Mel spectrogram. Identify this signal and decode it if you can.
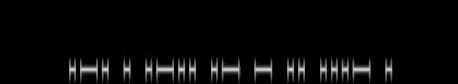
Morse code, heard as a keyed tone, about 21 wpm, 700 Hz. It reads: RELATIVE
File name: practice / 22wpm / Eight Letter Words - 22wpm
